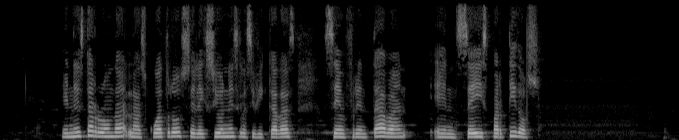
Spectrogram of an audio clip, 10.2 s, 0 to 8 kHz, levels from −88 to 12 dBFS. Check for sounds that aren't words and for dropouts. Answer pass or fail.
pass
